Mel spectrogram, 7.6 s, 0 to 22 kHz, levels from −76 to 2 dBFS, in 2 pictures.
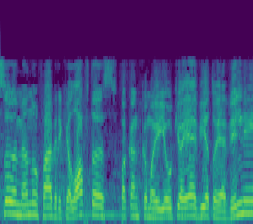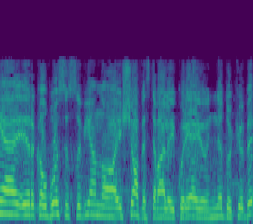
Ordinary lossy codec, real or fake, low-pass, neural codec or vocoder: MP3, 32 kbps; real; 7.2 kHz; none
